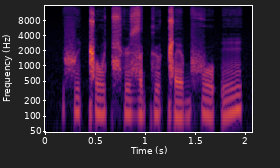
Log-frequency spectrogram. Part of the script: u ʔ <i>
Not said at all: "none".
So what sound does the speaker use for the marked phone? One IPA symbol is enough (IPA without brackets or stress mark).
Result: i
